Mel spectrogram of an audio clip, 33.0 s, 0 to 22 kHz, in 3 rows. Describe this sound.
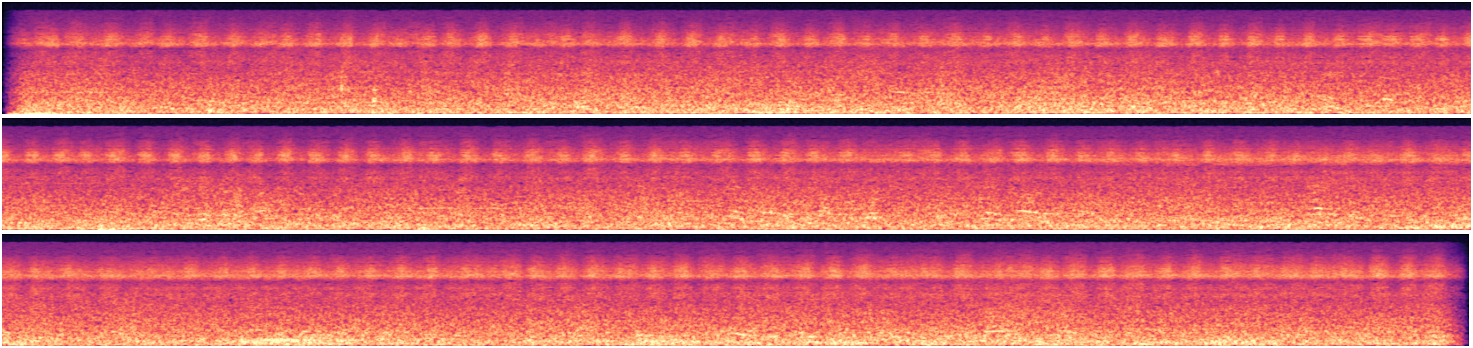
Ambience Cicadas Night 3
Cicadas, Ambience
